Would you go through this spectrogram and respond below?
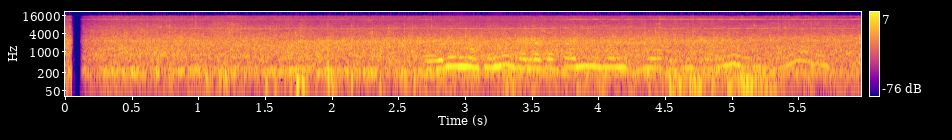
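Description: The Sungai Batu Putih stream on Gunung Jerai flows in a steady, broad rush of water that holds even from start to end, with a faint murmur of voices underneath.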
